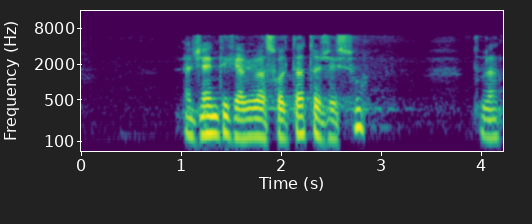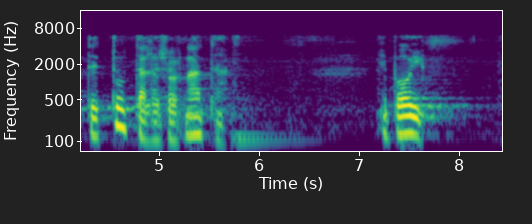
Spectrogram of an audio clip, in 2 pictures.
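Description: An elderly man speaks slowly and calmly into a microphone in an echoing room.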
